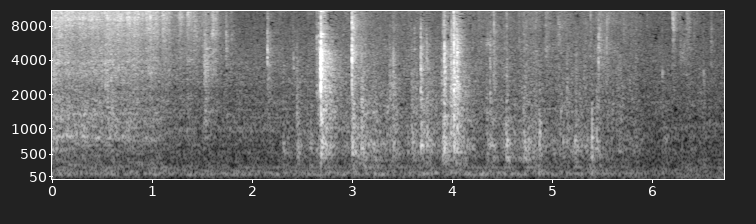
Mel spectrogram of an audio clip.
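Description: Gates of an old freight elevator being opened by hand: the collapsible steel car gate rattling as it folds aside and the slatted wooden hoistway gate being lifted, with a few sharp clacks near the middle.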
